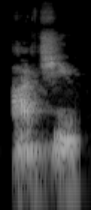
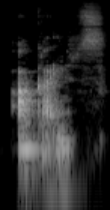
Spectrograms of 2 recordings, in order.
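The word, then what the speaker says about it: archives: एक ये वर्ड दिया है 41 नंबर पे, इसको आप लोग क्या पढ़ते हैं? आर्चीव। बट इसका एक्चुअल प्रोनाउंसिएशन जो है वो आर्चीव नहीं है, इसका एग्जैक्ट प्रोनाउंसिएशन होगा आर्काइव्स। अगर एस हटा दें तो आर्काइव बोलते हैं, आर्काइव भी नहीं होता, इसमें आर का भी जो साउंड होता है बहुत स्लो हो जाता है, आर्काइव्स।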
